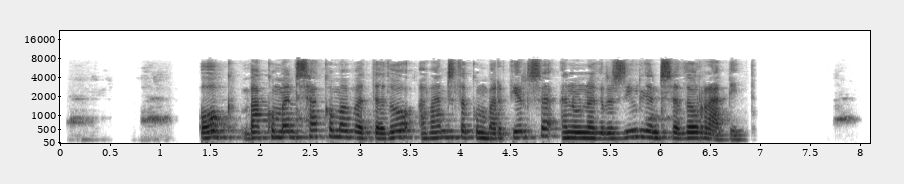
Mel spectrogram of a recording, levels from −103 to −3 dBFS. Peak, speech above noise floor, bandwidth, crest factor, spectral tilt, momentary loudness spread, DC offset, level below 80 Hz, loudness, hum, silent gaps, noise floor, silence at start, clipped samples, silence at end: 0 dBFS; 22 dB; 8 kHz; 18 dB; -4 dB/octave; 6 LU; under 0.1%; -60 dBFS; -17 LUFS; none; 0.53-0.70 s, 1.19-1.39 s, 6.98-7.67 s; -39 dBFS; 0.15 s; under 0.1%; 0.25 s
